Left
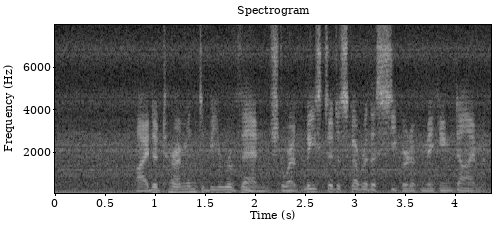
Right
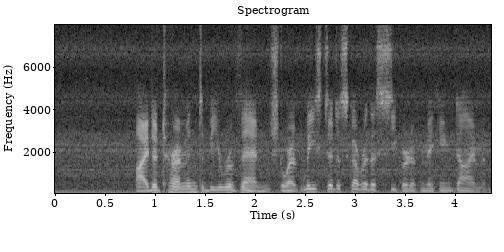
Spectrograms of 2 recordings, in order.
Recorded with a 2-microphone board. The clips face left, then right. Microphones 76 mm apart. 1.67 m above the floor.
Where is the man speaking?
75° right (ahead or behind); by 4.4 s 35° right (ahead or behind).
